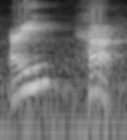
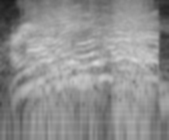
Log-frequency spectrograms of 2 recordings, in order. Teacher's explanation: আলহামদু, অনেকে বলে আলহামদু, একটি হলো হা আর একটি হলো হা। কণ্ঠনালীর মধ্যখান থেকে, হলকের মধ্যখান থেকে দুটি হরফ উচ্চারিত হয়, আইন হা। বলো তো, আইন হা।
